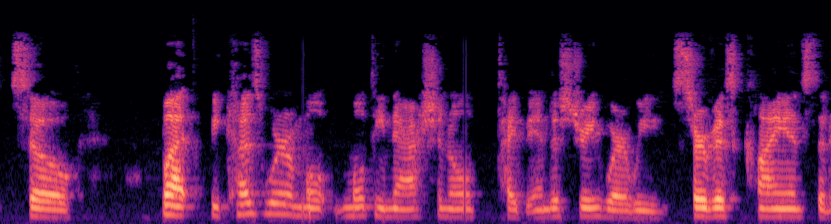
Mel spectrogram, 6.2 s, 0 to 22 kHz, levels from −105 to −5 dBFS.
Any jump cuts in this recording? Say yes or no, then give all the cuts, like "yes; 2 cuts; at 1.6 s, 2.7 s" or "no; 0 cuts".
no; 0 cuts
